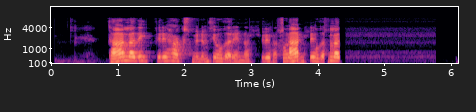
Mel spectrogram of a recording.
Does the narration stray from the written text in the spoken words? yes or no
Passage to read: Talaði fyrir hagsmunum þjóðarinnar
yes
